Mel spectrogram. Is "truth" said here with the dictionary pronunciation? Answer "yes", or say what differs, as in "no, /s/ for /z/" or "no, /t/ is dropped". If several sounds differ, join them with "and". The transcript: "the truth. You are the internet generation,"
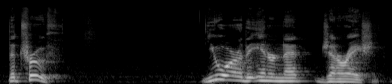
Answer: yes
